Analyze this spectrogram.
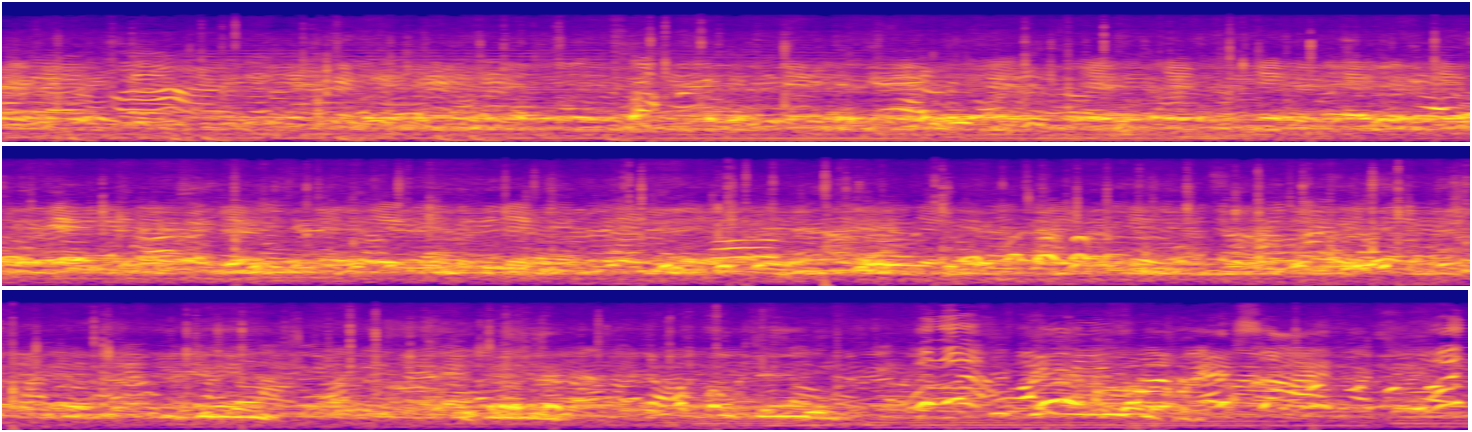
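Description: A crowd of young women and girls chatter and call out all around, outdoors.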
